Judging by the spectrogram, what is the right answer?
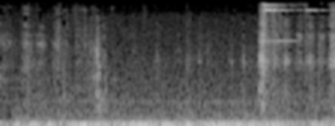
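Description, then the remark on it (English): A dog pants and lets out soft whimpers over a steady low rumble of background noise, with a brief high-pitched whine near the end. “The dog.”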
